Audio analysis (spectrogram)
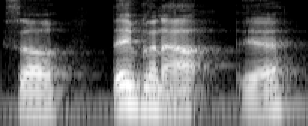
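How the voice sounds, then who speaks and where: A man with a London accent telling a story in an interview, in animated street slang, acting out voices and laughing often. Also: medium pitch, slow pace. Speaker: interview guest.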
